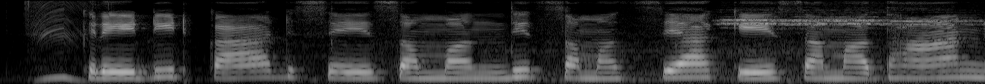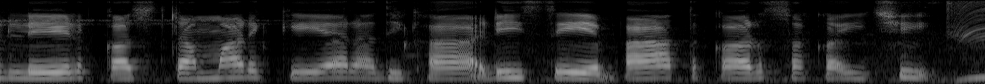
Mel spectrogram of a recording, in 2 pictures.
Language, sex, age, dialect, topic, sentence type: Magahi, female, 31-35, Western, banking, statement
